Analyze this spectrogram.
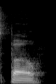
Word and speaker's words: Mbow: It's the M is silent. It's Bo.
